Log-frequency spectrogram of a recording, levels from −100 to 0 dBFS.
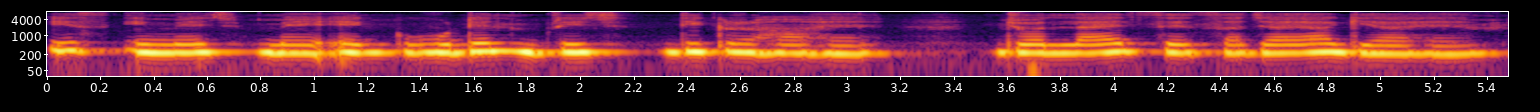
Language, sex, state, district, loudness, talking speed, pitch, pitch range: Hindi, female, Arunachal Pradesh, Lower Dibang Valley, -14 LUFS, 165 wpm, 240 Hz, 230-250 Hz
